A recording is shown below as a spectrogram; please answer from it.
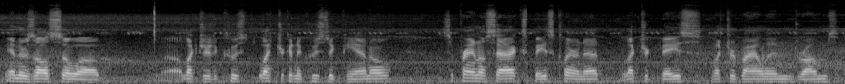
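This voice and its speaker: A Chicago-area man with a flat delivery, medium pitch, and normal speed sounds congested as he casually rambles about music, using plenty of fillers. He's a record-collecting vlogger talking unscripted to camera outside on a summer afternoon, with insects and traffic heard in the background.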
